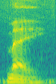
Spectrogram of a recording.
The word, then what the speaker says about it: me: The tablets talk about something called the me pronounced may.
